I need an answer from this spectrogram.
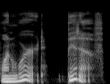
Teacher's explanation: The word of is usually pronounced lightly just of. And it connects to the word before it.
